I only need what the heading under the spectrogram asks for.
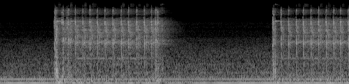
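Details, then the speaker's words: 2008 Nissan Frontier 4.0L V6 2WD on a jump box, after a new starter was fitted and the IPDM tested fine: two bursts of rapid clicking, about three a second, with no cranking. The starter solenoid chatters and the starter never turns. "just click click click click that's with my jump box"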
